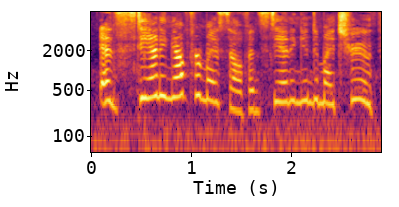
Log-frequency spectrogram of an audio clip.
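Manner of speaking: usual speaking voice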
